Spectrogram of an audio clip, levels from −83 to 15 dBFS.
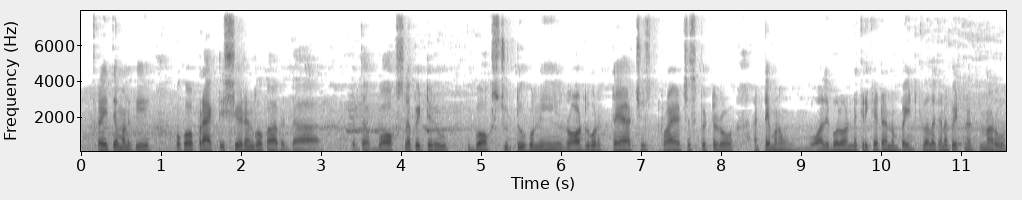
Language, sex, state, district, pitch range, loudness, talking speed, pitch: Telugu, male, Andhra Pradesh, Visakhapatnam, 125-140 Hz, -23 LUFS, 160 wpm, 130 Hz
